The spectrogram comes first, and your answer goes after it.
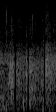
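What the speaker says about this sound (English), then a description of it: "Let's have a round of applause for Maria." Brief, faint applause from an audience at a product presentation, a soft continuous patter of many hands with small dips.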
